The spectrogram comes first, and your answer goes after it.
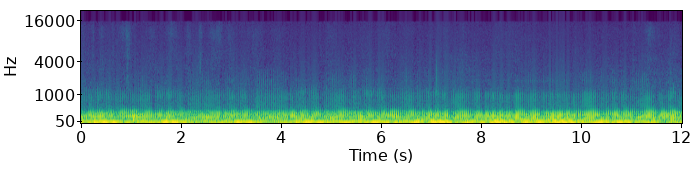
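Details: Happy cat purring while massaged, a loud, dense, continuous low rumble with slow breathing cycles and faint brushing sounds over it.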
